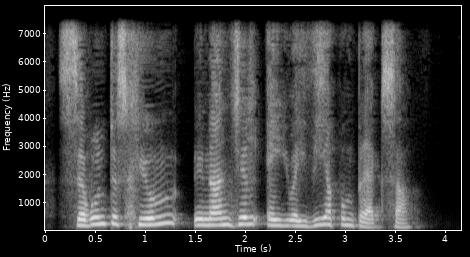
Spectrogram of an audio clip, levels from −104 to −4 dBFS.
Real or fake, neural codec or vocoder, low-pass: fake; codec, 16 kHz, 1.1 kbps, Voila-Tokenizer; 7.2 kHz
